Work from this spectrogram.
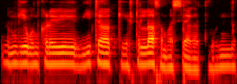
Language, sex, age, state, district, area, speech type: Kannada, male, 60+, Karnataka, Shimoga, rural, spontaneous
